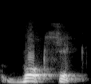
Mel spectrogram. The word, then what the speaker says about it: Wojciech: Anyways, Pedri says his name is pronounced as Wojciech.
